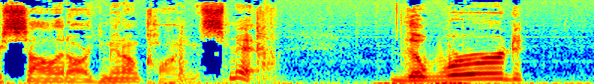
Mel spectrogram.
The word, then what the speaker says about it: Smith: but and I mean we pronounce our name Smith. If you cover up the S, it's Myth. You put an S on it, Smith. Right. People will like to call it Smythe.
